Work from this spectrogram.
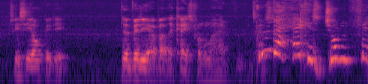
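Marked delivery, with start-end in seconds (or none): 3.4-4.9 much higher, louder squeak; cartoonish high-pitched question; squeaky outburst. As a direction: ask it in a silly squeak.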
